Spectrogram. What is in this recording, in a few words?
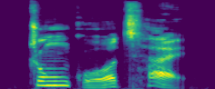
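"zhong1guo2cai4", Chinese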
